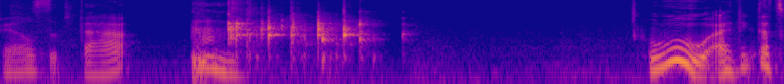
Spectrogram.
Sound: dice clatter

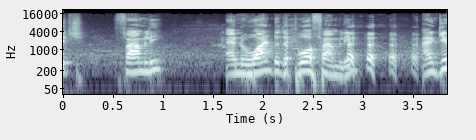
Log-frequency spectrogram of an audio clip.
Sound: Sadhguru Laughs

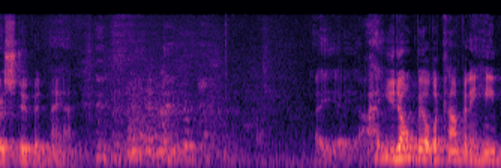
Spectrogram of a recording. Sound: audience chuckles

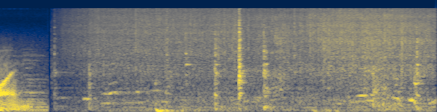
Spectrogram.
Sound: grilling sounds

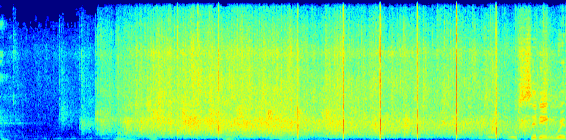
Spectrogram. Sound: applause

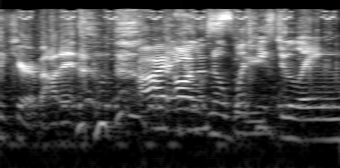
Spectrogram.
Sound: laughs

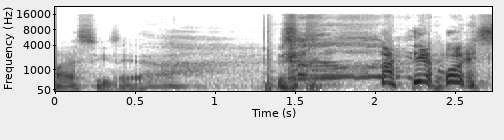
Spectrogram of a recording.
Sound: groaning; laughing

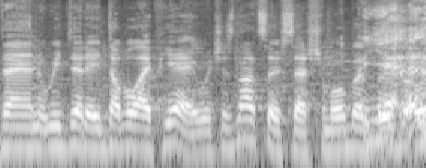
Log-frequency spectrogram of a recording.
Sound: laughing

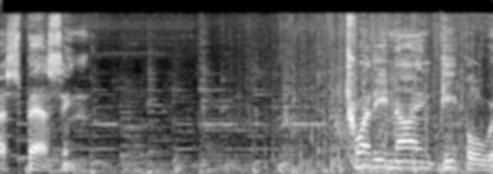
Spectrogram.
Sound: galloping hoofbeats

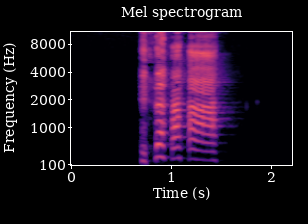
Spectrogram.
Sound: two laughing

